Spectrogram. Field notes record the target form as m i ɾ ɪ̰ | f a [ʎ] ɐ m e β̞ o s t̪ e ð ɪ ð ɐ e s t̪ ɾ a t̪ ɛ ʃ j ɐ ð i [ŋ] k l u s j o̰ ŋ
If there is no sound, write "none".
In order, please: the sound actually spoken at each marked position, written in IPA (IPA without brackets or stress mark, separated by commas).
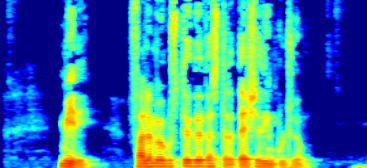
l, ŋ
